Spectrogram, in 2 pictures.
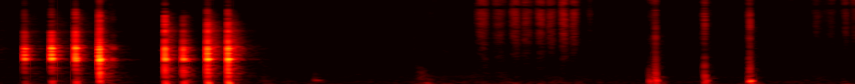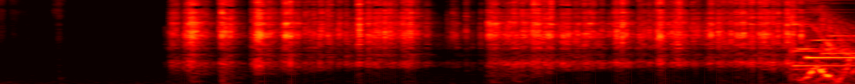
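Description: Small plastic beads clicking a few at a time, then a dense rattling clatter of beads from a little before two-thirds of the way in to the end.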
